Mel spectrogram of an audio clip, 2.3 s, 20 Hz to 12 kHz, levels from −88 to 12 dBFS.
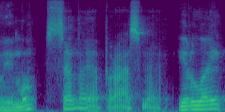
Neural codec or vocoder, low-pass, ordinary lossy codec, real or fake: none; 10.8 kHz; Opus, 16 kbps; real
